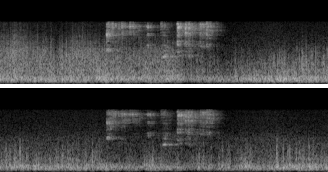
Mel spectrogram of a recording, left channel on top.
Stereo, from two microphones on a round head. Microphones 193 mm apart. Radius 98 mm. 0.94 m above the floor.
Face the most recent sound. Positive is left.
turn(degrees=40)  # may be behind; listen again after turning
